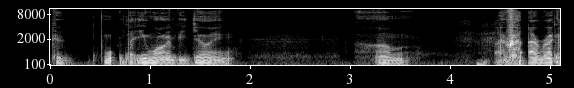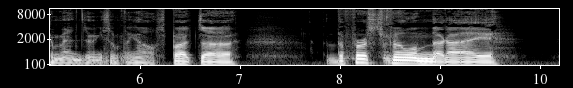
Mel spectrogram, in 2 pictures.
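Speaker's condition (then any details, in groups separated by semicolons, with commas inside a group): Cleft palate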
